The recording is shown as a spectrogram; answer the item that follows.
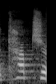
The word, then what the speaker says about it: capture: có thể nói là capture a photo là chụp ảnh, hoặc là capture cũng có thể bằng cả arrest có nghĩa là bắt giữ. Capture thì trọng âm của nó rơi vào âm thứ nhất đúng không?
